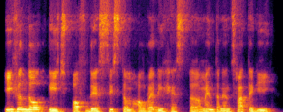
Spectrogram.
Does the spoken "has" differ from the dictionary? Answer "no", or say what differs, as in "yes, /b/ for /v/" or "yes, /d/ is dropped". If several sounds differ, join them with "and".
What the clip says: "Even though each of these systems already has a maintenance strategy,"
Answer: yes, /s/ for /z/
